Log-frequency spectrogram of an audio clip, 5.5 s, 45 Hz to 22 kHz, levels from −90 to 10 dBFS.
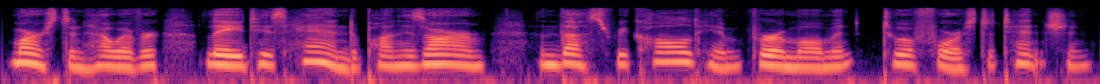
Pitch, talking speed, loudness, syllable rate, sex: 185 Hz, 205 wpm, -19 LUFS, 5.9 syllables/s, female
